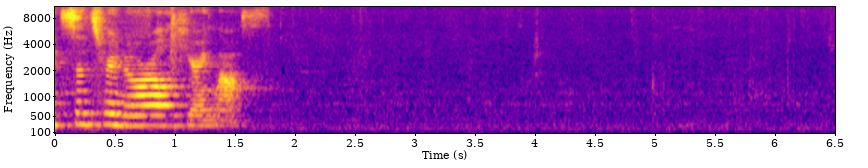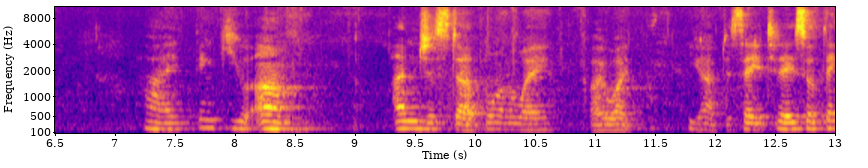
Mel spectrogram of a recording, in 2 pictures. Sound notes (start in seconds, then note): 3.7 silence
